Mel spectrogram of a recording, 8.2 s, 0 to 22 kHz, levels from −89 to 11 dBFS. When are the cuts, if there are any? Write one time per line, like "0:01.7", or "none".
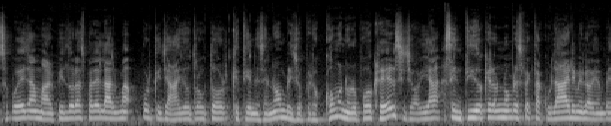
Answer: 0:03.0
0:05.9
